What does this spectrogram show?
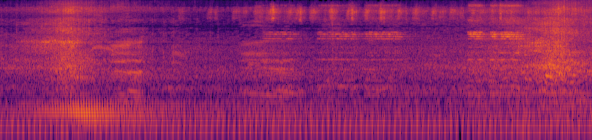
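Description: Calves give low, drawn-out moos as they call for their mothers, over a steady engine rumble.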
